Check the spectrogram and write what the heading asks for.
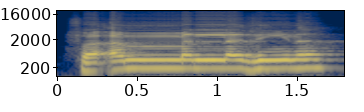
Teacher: فَأَمَّا الَّذِينَ، میم مشدد پر غنہ کریں گے، یا مدہ ایک الف کی مقدار میں کھینچ کر پڑھیں گے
